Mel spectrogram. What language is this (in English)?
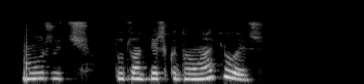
Mari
